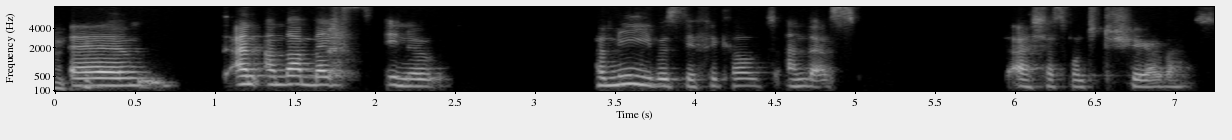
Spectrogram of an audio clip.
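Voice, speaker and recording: Long, frequent pauses break up the speech of a woman with an Argentinian accent. Her pitch is fairly high, with ordinary variation, at a moderate pace. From Argentina. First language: Spanish. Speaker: chemistry inclusion leader, panelist. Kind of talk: panel discussion.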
